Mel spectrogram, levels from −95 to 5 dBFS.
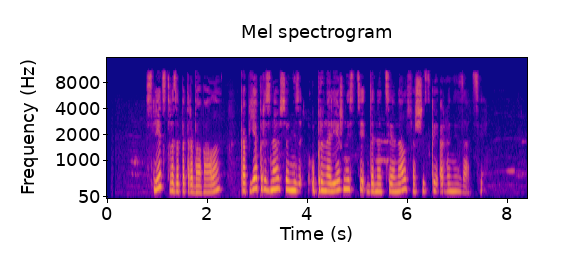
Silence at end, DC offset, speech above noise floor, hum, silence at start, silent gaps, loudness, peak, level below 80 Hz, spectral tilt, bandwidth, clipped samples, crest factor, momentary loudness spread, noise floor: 1 s; under 0.1%; 33 dB; none; 0.8 s; none; -24 LUFS; -4 dBFS; -74 dBFS; -5.5 dB/octave; 11.5 kHz; under 0.1%; 20 dB; 12 LU; -57 dBFS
